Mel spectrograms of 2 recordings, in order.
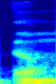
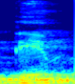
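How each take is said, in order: First: THEM as "dhum" with a neutral vowel; weak form. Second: THEM with a clear e, "dem"; full form. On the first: Teacher showing how "them" sounds, weak form. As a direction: say "দম" short, vowel reduced. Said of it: "sound হয় দম". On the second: Teacher showing how we usually say it, full form. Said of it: "আমরা ওইটাকে বলি them". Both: Shown as a demonstration.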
